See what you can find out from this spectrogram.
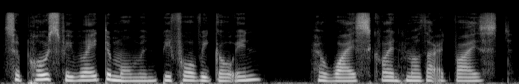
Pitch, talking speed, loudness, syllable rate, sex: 180 Hz, 150 wpm, -18 LUFS, 5.1 syllables/s, female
